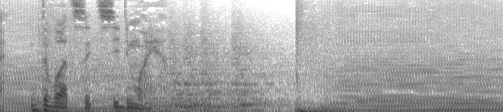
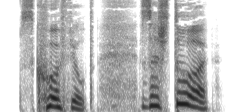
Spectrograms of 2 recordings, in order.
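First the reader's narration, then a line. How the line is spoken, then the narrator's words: Cry through covered face. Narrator (Russian): вскрикнула Рада, закрыв лицо руками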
